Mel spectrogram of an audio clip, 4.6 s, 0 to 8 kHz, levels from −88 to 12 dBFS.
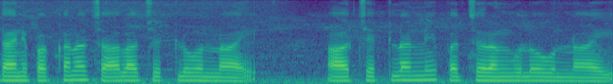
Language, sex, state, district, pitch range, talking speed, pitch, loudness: Telugu, male, Telangana, Hyderabad, 130-145 Hz, 130 wpm, 140 Hz, -17 LUFS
